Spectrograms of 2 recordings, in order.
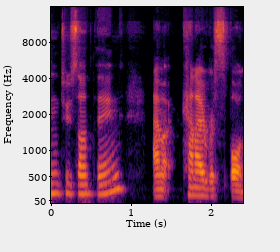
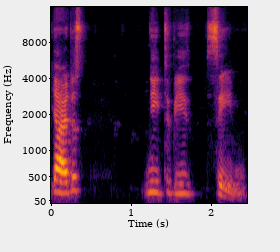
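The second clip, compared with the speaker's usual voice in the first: higher, then fading to a small voice; the hurt part telling her self it needs to be seen; wounded inner part; 4 semitones higher than usual. Acted. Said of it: "I got really into character".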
